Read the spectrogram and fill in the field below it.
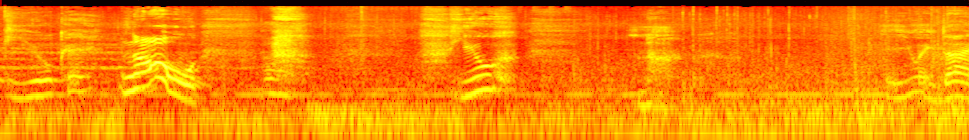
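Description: A young woman speaks in a strained, breathless voice nearby.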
